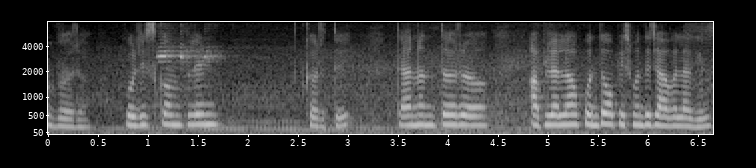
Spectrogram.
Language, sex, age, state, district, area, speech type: Marathi, female, 18-30, Maharashtra, Bhandara, rural, spontaneous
